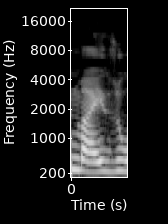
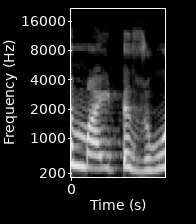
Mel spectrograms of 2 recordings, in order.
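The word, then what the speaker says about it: Mi Tzu: फिर एक दिन मिसेस माइजू आती हैं। इसे माइटजू नहीं बोल सकते, इसकी प्रोनाउंसिएशन है मिसेस माइजू, जो कि लैंड लेडी होती है।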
